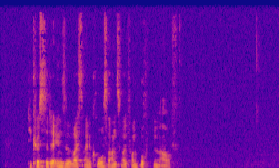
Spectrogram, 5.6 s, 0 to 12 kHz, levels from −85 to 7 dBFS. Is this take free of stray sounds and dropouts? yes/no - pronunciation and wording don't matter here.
yes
